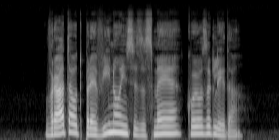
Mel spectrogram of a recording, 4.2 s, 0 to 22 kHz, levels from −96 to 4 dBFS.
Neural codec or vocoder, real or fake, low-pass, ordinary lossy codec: none; real; 19.8 kHz; none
